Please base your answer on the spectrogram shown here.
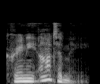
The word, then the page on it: craniotomy: British English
